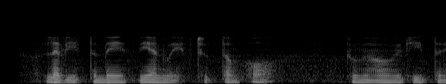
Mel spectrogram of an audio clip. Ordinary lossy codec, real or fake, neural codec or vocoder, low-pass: none; fake; codec, 16 kHz, 0.2 kbps, FocalCodec; 3.6 kHz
